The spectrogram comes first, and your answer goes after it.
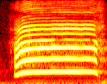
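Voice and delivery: a very high, loud sung "Ah"; teasing imitation of bad singing; mock singing. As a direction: belt a silly high note to mock his own singing. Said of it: "telling me that that's how I sound, you know, singing".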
